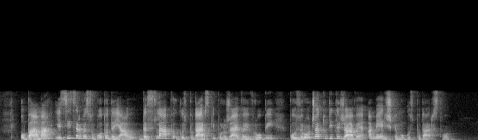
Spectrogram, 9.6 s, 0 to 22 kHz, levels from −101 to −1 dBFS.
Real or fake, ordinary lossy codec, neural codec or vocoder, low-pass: real; none; none; none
